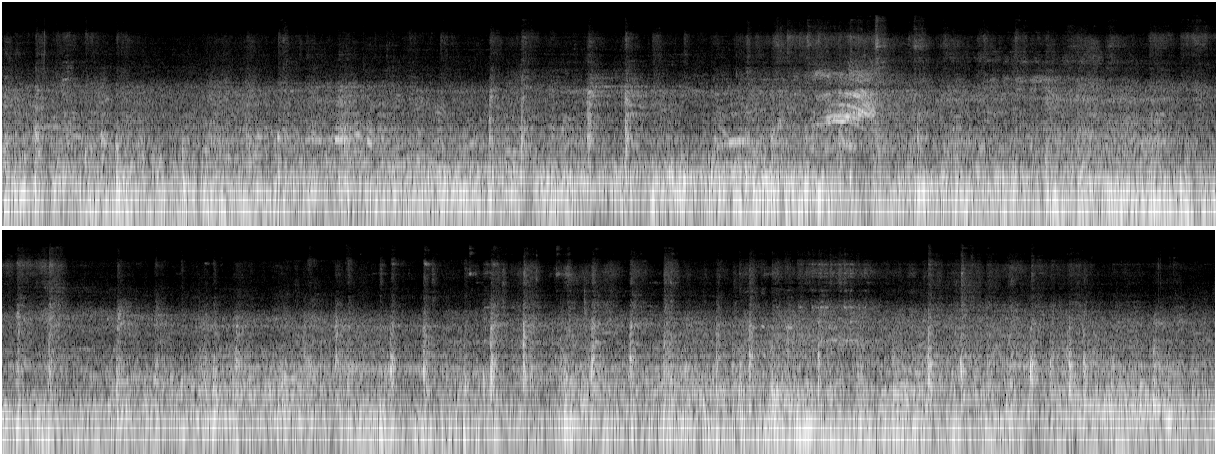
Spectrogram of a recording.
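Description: Passenger coaches of a moving train running over the rails with a steady rumble, the wheels clicking over rail joints at irregular intervals.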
